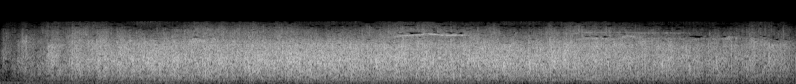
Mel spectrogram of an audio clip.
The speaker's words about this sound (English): That's an announcement that really deserves applause.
